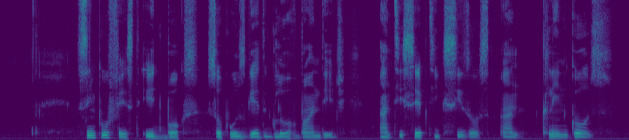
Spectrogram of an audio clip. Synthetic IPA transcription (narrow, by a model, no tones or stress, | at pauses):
sĩmpl̩fɛstedbɔksːɔpʰosɡɛtɡlovbãnded͡ʒ | ãntʰisɛp̚tʰiksizɔsʔãn | kʰlĩnɡɔz̥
